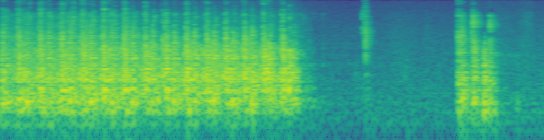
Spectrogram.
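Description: Baby Lock Applaud Creative Top Cover Stitch Serger running a zigzag stitch: a rapid, even mechanical chatter for about three seconds, then silence broken by a single click and a short final burst of stitching.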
